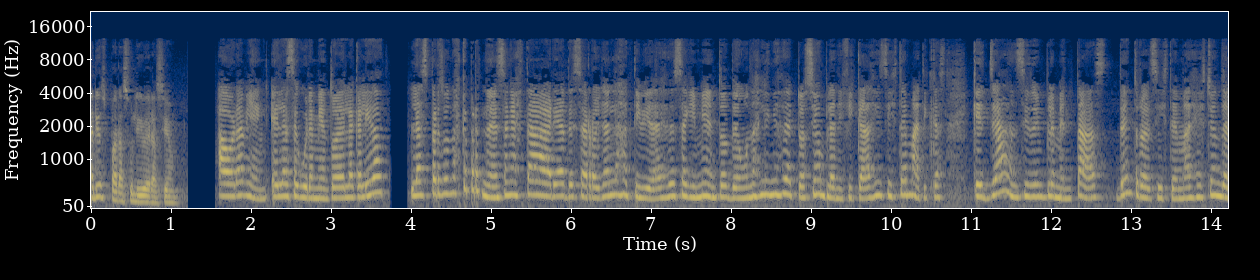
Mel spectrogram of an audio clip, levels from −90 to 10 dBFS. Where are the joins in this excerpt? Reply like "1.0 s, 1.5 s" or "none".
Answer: none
